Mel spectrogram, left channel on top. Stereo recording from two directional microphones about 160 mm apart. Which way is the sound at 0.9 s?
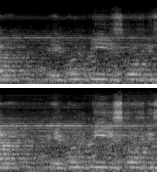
30° left (ahead or behind).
